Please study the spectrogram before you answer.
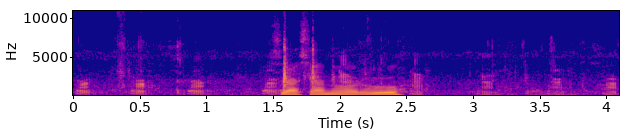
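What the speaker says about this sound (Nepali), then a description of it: "सुँगुरलाई चारो दिनुको लागि तयार हुँदैछौँ साथी हो" Two farm pigs in Khotang, Nepal, grunt and squeal while waiting to be fed; one loud, strained squealing cry rises near the middle, with someone talking over quieter surroundings before and after.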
